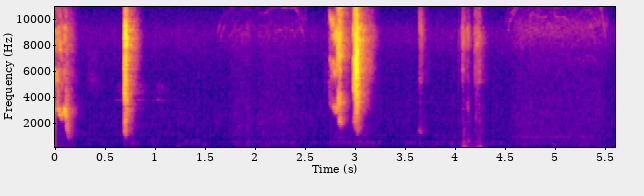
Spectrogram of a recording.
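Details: Pet budgerigar in the morning giving a few isolated bright chirps, a doubled squeaky note midway, then soft clicks and quiet; sparse calling.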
